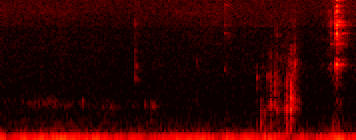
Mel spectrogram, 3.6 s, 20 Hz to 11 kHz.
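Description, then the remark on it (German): Quiet sipping from a cup at 8 a.m. in Tenerife, with a soft slurp and swallow, then a faint clink as the cup is set down, over a low, steady hum. “Und ja, ich räusper mich nochmal und trinke nochmal einen Schluck, einen Augenblick.”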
